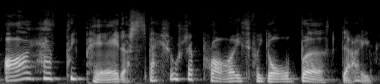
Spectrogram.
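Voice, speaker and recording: Woman acting a slow, sly old granny. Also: deep voice, wildly swooping pitch, full character voice. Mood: affectionate. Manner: cackling, deliberate. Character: sly, affectionate old granny, pleased with herself. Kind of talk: storybook character voice.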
